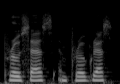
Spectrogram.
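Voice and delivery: "Process" and "progress" both with a long O; Canadian-style "Process and progress", first vowels as in "go"; Canadian pronunciation. Shown as a demonstration. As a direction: say PRO-cess and PRO-gress. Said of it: "that's how they say it in Canada".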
